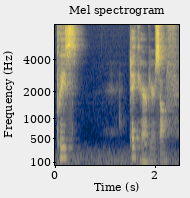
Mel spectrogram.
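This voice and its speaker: Audio drama scientist man acting: stiff, precise, formal, bright forceful tone, faintly noisy recording. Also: on the low side, expressive, slow, full character voice. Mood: formal concern. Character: stiff, formal scientist doctor running experiments.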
